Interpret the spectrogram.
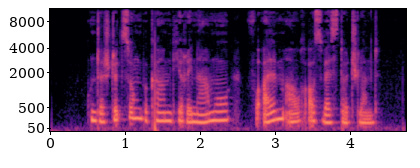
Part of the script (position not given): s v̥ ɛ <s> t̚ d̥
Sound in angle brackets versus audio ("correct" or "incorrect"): correct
